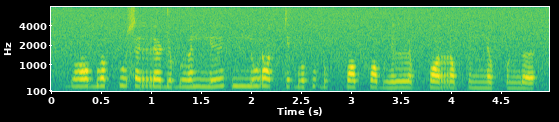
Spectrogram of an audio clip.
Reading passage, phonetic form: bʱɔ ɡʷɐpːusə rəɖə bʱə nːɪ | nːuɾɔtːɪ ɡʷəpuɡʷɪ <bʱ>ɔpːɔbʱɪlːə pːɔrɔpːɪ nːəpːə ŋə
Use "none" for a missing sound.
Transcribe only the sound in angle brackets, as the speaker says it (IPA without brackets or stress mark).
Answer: pː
